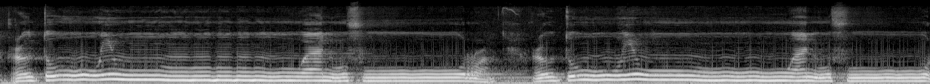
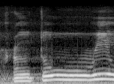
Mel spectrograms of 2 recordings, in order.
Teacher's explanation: ketika idgham bi gunnah itu wajib masuk hidung.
